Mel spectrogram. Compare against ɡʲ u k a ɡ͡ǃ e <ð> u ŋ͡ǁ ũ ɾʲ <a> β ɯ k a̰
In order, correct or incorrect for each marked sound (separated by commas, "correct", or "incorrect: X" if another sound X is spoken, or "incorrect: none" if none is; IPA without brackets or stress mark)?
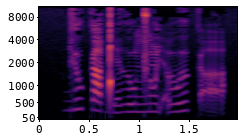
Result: correct, incorrect: a̰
